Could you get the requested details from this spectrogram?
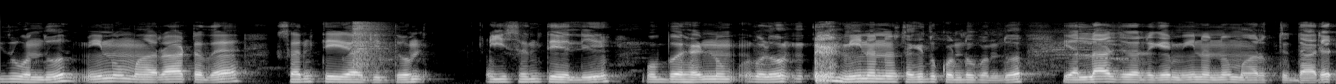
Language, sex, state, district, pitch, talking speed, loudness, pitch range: Kannada, male, Karnataka, Belgaum, 115 Hz, 75 wpm, -14 LUFS, 110-125 Hz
